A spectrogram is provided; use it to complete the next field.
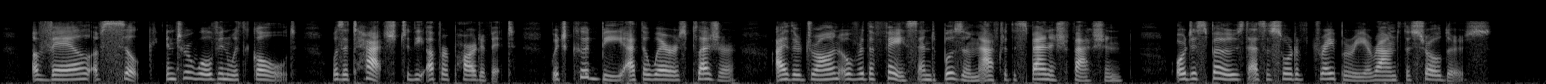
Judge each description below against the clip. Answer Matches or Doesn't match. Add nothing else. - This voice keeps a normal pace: Matches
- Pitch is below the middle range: Doesn't match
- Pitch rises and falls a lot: Doesn't match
